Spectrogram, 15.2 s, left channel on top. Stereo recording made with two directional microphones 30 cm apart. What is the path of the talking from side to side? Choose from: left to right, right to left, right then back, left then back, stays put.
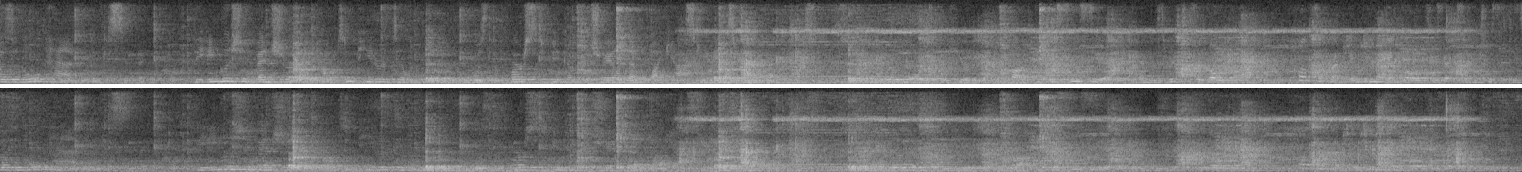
stays put.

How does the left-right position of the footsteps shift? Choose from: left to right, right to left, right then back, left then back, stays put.
left then back.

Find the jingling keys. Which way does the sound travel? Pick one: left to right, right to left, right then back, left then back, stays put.
right to left.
